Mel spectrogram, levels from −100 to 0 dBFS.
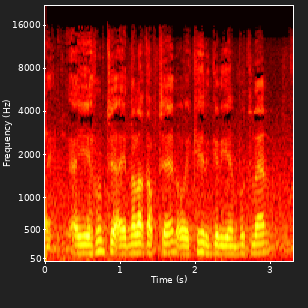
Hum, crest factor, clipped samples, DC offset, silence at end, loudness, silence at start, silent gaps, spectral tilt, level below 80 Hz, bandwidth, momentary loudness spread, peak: none; 18 dB; under 0.1%; under 0.1%; 0 s; -24 LUFS; 0 s; none; -6 dB/octave; -58 dBFS; 15.5 kHz; 6 LU; -6 dBFS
